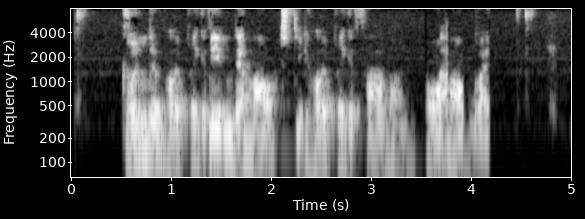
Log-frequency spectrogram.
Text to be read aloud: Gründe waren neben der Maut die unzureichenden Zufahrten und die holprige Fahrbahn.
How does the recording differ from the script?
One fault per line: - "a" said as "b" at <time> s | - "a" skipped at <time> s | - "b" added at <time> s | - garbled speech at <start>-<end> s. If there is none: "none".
- "waren" said as "holprige" at 0.9 s
- "unzureichenden Zufahrten und" skipped at 2.3 s
- garbled speech at 3.5-4.2 s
